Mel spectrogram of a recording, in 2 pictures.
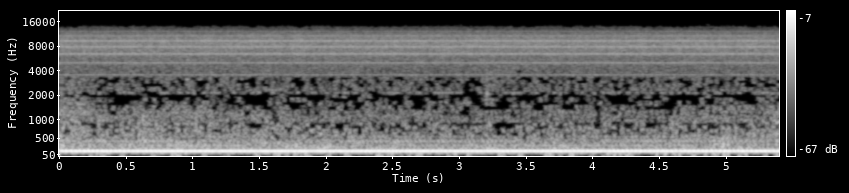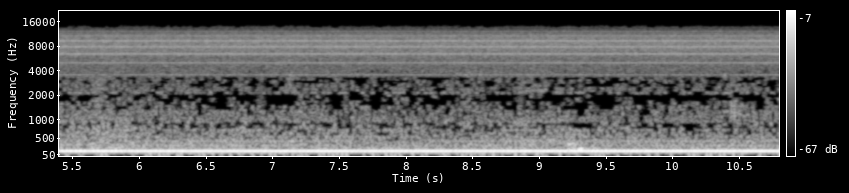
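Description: Steady electrical hum with a faint hiss, unchanging throughout: mains hum on an old recording.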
